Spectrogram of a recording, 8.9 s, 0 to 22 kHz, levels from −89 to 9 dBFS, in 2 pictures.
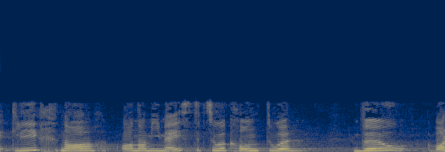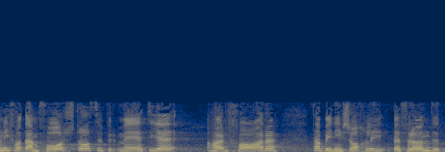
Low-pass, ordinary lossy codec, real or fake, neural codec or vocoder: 7.2 kHz; Opus, 64 kbps; real; none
